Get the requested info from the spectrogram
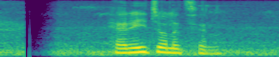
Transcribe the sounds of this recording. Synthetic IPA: hɛɾejt͡ɕolet͡ɕʰen

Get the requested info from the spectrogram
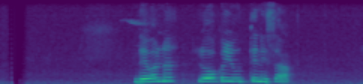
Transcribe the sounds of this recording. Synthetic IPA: d̪eʋənə | loːkəjut̪ːenisa̰ː

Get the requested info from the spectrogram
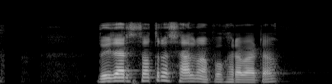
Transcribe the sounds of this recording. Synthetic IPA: d̪ujʌd͡zarsʌt̪rʌsalmapokʰʌɾabaʈʌ

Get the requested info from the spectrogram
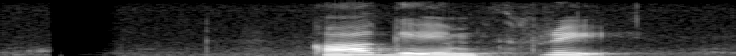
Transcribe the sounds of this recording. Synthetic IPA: kaːɡeːmsfɾiː

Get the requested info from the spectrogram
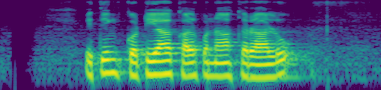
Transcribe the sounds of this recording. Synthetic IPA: it̪iŋkoʈijaːkɐlpɐnaːkɐɾaːlu

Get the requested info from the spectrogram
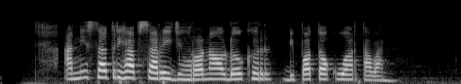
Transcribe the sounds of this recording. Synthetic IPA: ʔanisat̪ɾiɦap̚saɾid͡ʒɨŋrɔnaldoɡərdipɔt̪ɔkuwart̪awan

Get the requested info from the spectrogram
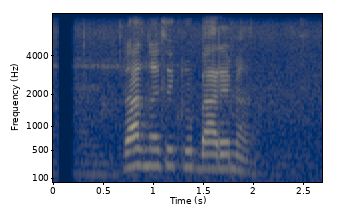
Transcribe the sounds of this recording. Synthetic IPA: rad͡znʌjt̪ikrup̚baɾema

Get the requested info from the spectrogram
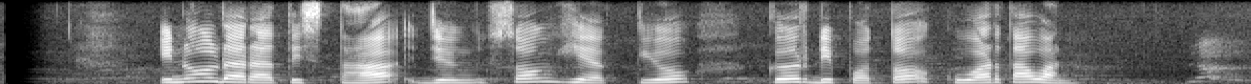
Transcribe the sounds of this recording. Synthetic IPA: ʔinɔldaɾat̪ist̪ad͡ʒɨŋsɔŋɦiakiɔkɨrdipɔt̪ɔkuwart̪awan

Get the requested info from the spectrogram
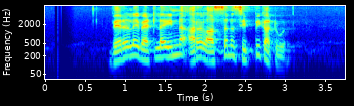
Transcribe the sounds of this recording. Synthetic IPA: ʋeɾəleʋæʈlɐinːəʔaɾəlasːənəsipːikaʈuʋə

